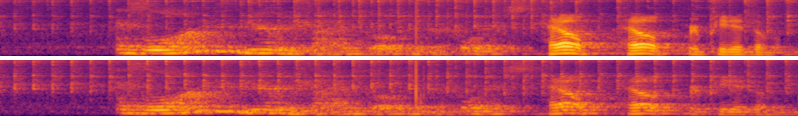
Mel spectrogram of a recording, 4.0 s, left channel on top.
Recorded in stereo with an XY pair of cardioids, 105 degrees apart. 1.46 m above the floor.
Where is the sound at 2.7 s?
60° left, 0.6 m.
